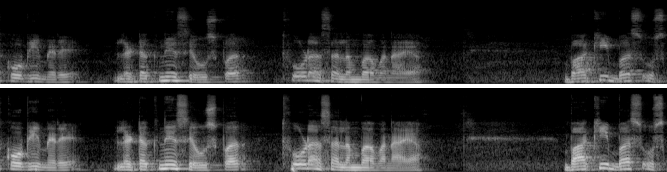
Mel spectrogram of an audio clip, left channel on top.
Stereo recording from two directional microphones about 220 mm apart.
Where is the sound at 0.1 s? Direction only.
50° right (ahead or behind).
